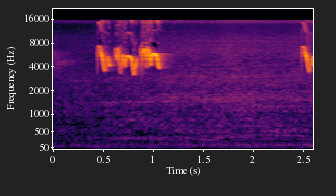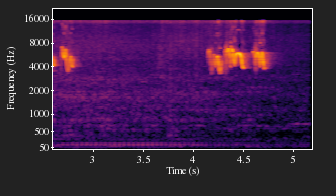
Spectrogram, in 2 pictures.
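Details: Yellow-fronted canary, provoking song for rival birds: three brief clusters of sharp high chirps separated by pauses, with a low steady hum underneath.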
